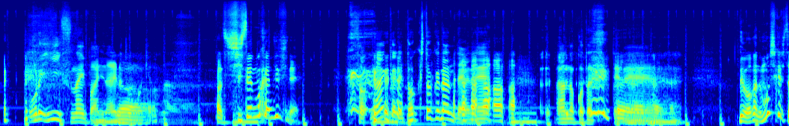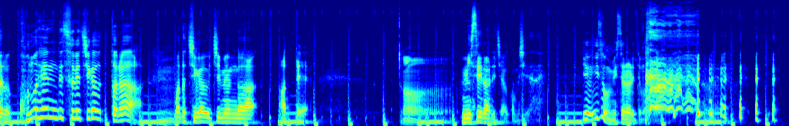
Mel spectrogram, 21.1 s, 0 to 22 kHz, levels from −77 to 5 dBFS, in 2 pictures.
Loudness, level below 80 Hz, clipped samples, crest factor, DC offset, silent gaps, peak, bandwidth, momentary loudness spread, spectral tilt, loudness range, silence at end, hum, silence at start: -26 LUFS; -48 dBFS; under 0.1%; 24 dB; under 0.1%; none; -4 dBFS; over 20 kHz; 18 LU; -4.5 dB/octave; 5 LU; 0.15 s; none; 0.05 s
